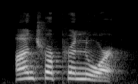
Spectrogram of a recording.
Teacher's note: Entrepreneur, two schwa sounds. The TR together turns into a ch sound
